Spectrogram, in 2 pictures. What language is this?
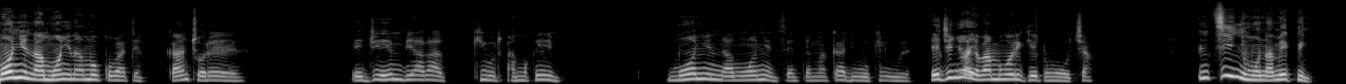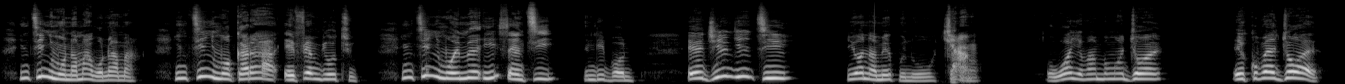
Ejagham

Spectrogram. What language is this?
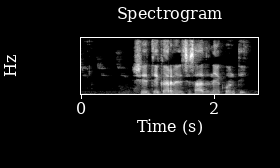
Marathi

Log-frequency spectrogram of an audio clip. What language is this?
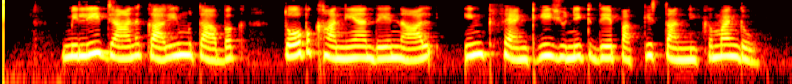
Punjabi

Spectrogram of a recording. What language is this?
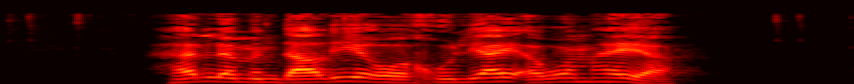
Central Kurdish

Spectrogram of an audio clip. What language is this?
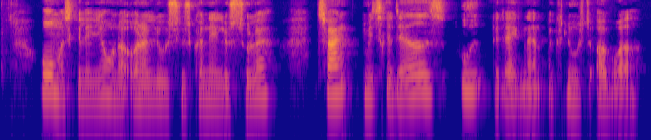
Danish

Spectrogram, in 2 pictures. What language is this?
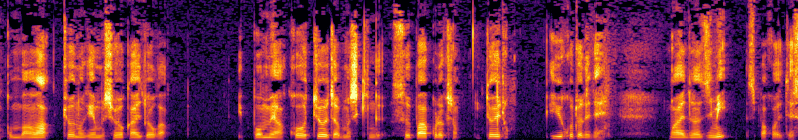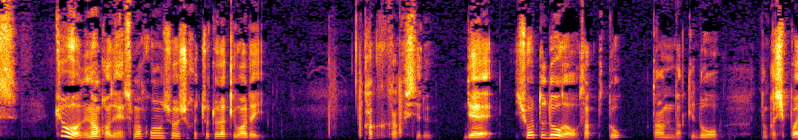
Japanese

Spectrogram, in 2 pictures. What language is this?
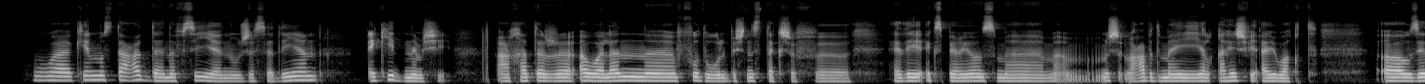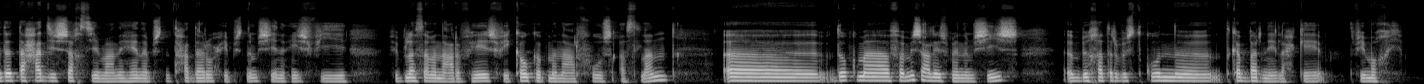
Tunisian Arabic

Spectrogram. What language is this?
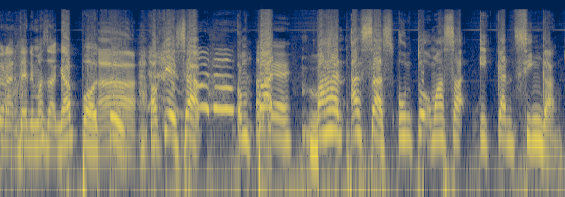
Malay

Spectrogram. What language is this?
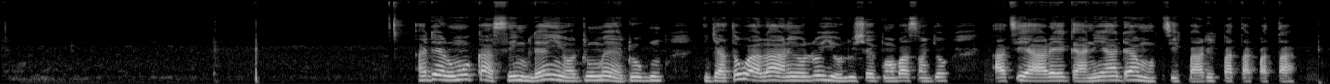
Yoruba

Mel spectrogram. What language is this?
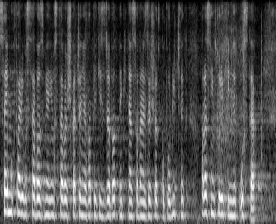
Polish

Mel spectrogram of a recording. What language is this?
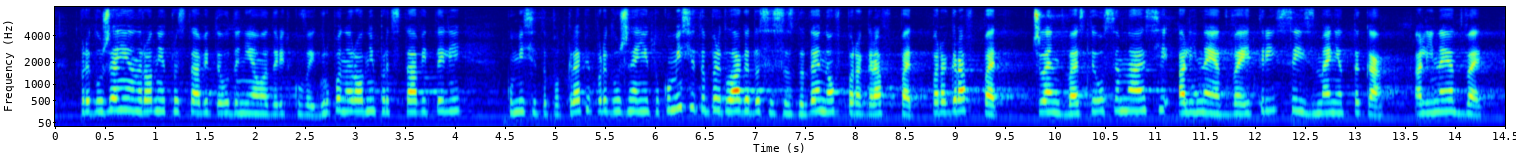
Bulgarian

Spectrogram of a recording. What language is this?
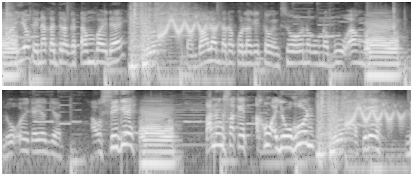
Filipino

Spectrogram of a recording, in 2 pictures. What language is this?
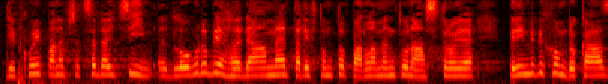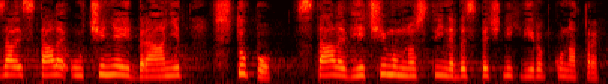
Czech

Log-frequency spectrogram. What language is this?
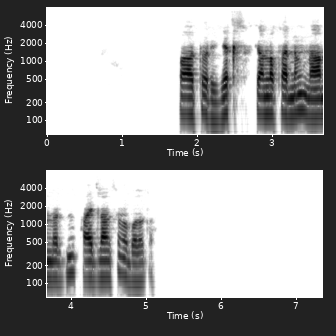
Uyghur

